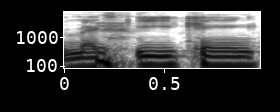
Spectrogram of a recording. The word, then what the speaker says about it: Mex E King: It's the IG is Mex E King, Mex _ King. The E is like the brand, right? So E, not an I. So like so Mex E King.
